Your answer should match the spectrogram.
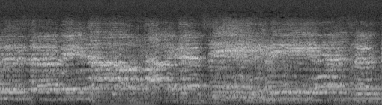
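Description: Stage musical cast singing together as a choir, holding long notes with music.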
